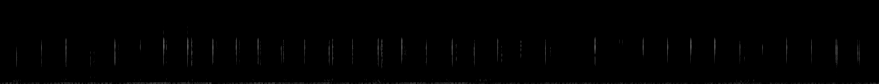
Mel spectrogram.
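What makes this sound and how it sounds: Long fingernails scratch and rub two small, solid, dry brown soy chunks held between the fingers. About 35 short, crisp, bright scratchy clicks follow in a loose, uneven rhythm, each stopping almost instantly over a faint steady low hum.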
